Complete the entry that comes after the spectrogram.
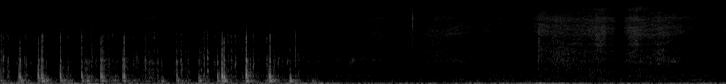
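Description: Short green-painted nails scratch and rub across the spines of a solid stack of hardcover books with paper dust jackets and cloth-bound spines, resting on glittery fabric. A quick run of dry, papery scratches with a low thump in each stroke opens the clip, then gives way to a softer, steady brushing hiss with a few brief pauses.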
